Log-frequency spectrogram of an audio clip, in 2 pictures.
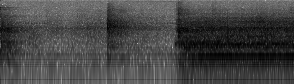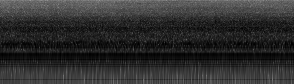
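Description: A brief knock about a second and a half in, then a wood lathe's motor is switched on and runs steadily at speed, a constant hum and whine.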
